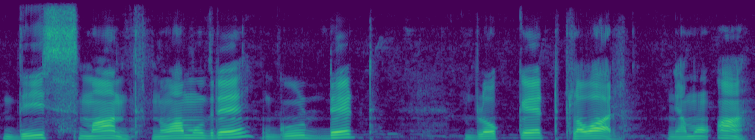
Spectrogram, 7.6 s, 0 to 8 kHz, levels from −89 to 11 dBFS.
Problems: background sounds at intervals, continuous background conversations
